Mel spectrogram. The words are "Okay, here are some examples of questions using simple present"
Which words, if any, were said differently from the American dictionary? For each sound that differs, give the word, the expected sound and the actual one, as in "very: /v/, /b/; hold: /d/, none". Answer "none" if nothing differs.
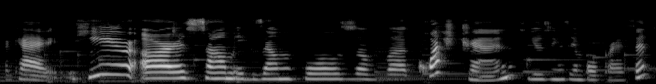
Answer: questions: /z/, none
